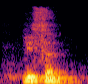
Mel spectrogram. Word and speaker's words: listen: Next लिसन, LISTEN लिसन, सुनना, to hair, सुनना, टी इसमें साइलेंट है।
